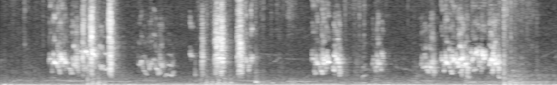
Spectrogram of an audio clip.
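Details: Budgerigars at play in Austin, Texas, USA, chirping in bright, buzzy chattering bursts roughly once a second, with sharp clicks between phrases over a low background hum.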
